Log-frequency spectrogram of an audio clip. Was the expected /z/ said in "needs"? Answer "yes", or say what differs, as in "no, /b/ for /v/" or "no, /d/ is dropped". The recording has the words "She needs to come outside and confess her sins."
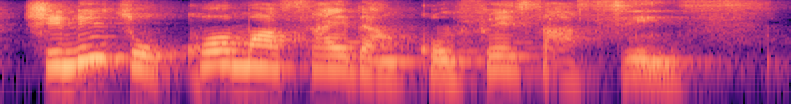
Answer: no, /z/ is dropped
